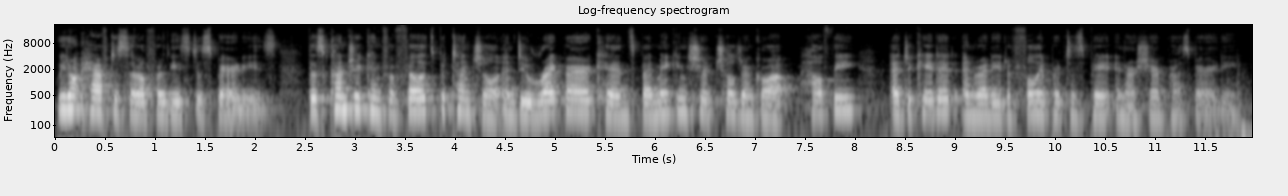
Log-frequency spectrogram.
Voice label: english; RaceforResults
